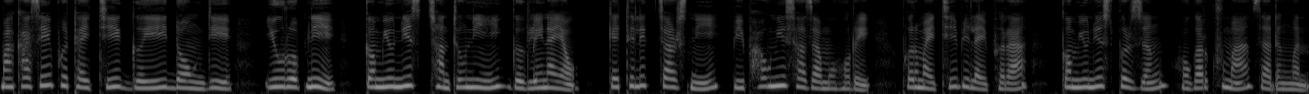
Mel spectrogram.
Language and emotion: Bodo, neutral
